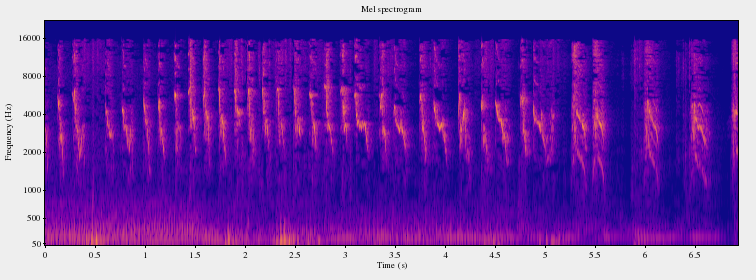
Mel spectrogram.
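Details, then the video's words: Bar-winged prinia, a young bird singing in an agitated burst: rapid, unbroken string of high, downward-sweeping chirps, roughly three per second, running for about seven seconds with faint low background rumble. "CIBLEK GACOR DOR,, CIBLEK MUDA NGAMUK"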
